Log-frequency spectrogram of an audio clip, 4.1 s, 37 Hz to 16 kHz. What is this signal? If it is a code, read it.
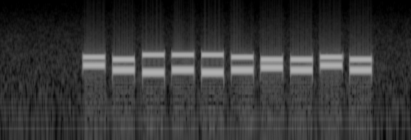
DTMF, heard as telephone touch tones, dialled by machine, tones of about 220 ms. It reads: 0436357404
